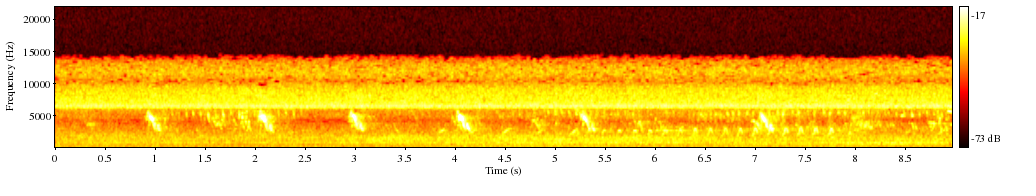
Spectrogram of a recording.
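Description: Small birds calling: short falling chirps about once a second, with a quick trill in the middle, over a steady low background rumble.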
